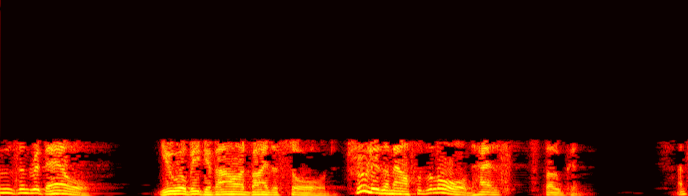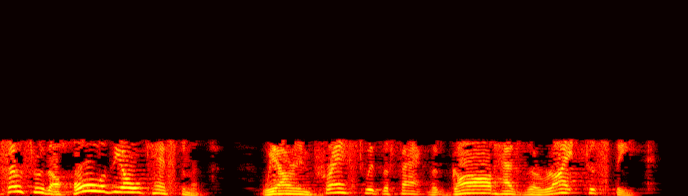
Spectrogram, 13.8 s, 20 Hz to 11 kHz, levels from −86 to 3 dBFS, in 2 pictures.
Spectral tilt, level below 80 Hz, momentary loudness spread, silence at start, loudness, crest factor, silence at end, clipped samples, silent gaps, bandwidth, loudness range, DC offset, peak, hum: -11 dB/octave; -56 dBFS; 13 LU; 0 s; -22 LUFS; 16 dB; 0.55 s; under 0.1%; 6.01-6.15 s, 6.44-6.52 s, 9.15-9.19 s; 3.4 kHz; 5 LU; under 0.1%; -8 dBFS; none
